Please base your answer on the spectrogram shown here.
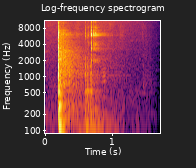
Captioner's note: gavel pounding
